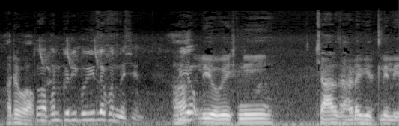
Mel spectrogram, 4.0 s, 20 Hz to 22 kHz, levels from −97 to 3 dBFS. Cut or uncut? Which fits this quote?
cut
